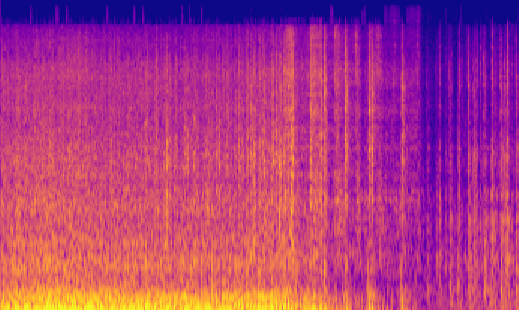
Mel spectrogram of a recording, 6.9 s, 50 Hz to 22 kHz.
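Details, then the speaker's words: 1971 International 1890 plow truck, abandoned since 2001, after carburetor rebuild and fuel line replacement: low, steady lumpy idle holding on its own for a few seconds before dying away; normal idle. "seems to want to stay running pretty cool"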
